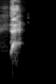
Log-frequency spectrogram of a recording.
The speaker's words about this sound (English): He cut himself off at a hiccup before resuming.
